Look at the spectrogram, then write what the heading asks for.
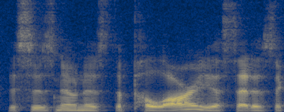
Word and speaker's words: Pilar: This is known as the Pilar. Yes, that is the correct way of pronouncing it.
